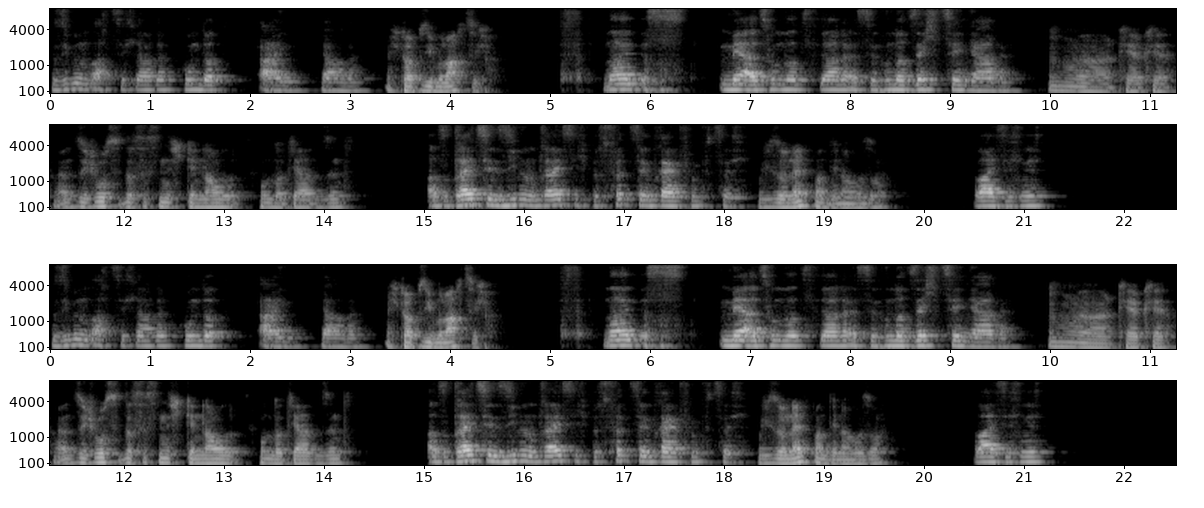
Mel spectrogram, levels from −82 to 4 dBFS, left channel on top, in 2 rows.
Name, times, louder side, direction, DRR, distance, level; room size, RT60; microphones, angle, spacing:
voice 1, 0.0-1.7 2.1-2.4 2.7-3.1 5.1-5.2 5.5-6.3 6.7-9.6 15.0-18.2 20.5-21.1, right 1 dB, 10° right, 3.3 m, -30 dB
voice 2, 3.3-4.4 10.0-13.1 13.4-14.2 18.3-19.6, right 2 dB, 55° right, 0.9 m, -32 dB
6.7 x 3.9 x 5.7 m
head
